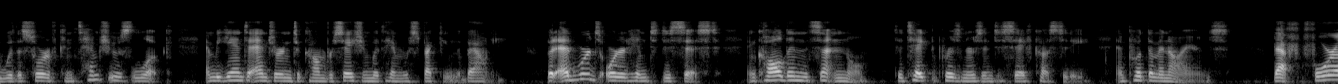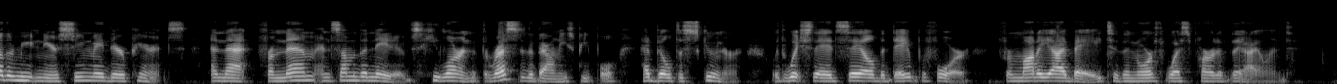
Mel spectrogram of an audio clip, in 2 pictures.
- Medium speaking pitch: Yes, medium, 160 Hz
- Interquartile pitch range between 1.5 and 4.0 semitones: Yes, average, 2.9 semitones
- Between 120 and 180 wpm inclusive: No, average, 200 wpm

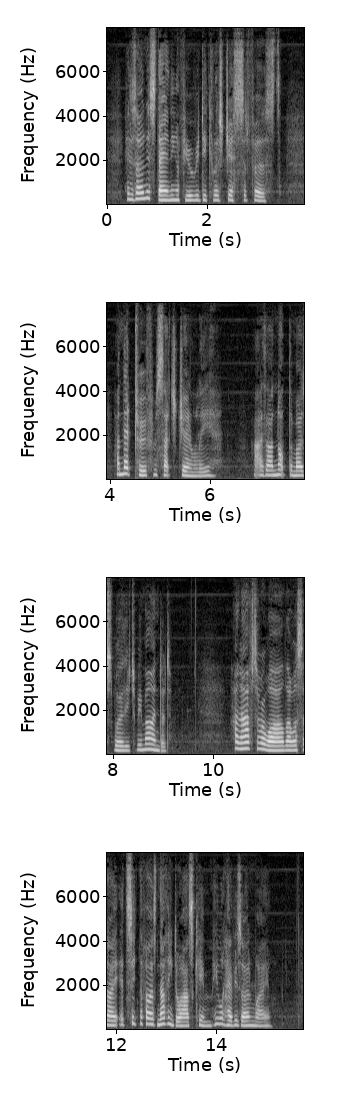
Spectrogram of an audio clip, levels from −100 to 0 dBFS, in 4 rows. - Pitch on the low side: No, high, 210 Hz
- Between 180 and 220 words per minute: No, average, 170 wpm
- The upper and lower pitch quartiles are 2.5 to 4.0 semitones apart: Yes, average, 3.4 semitones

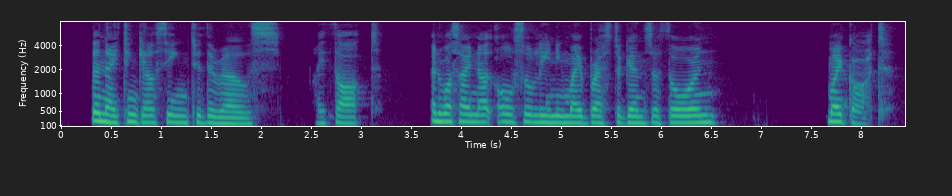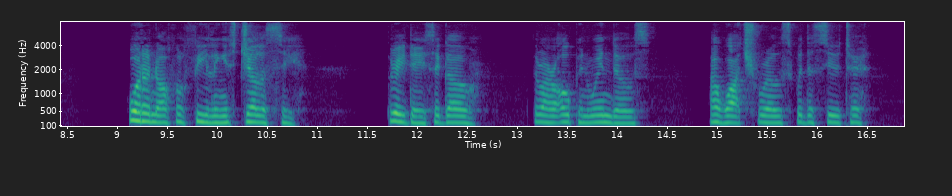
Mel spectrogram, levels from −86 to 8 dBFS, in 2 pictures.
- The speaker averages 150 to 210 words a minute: No, average, 140 wpm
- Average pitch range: No, narrow, 1.9 semitones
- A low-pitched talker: No, high, 190 Hz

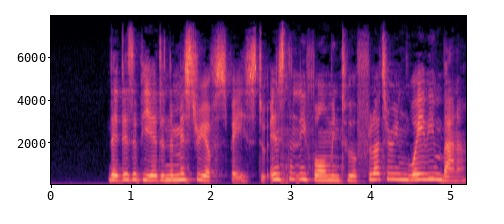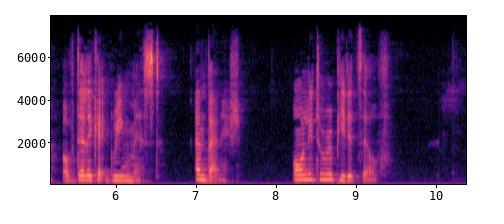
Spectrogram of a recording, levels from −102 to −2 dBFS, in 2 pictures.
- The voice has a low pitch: No, high, 230 Hz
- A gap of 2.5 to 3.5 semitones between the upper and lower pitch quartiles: Yes, average, 2.9 semitones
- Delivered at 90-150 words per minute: Yes, average, 145 wpm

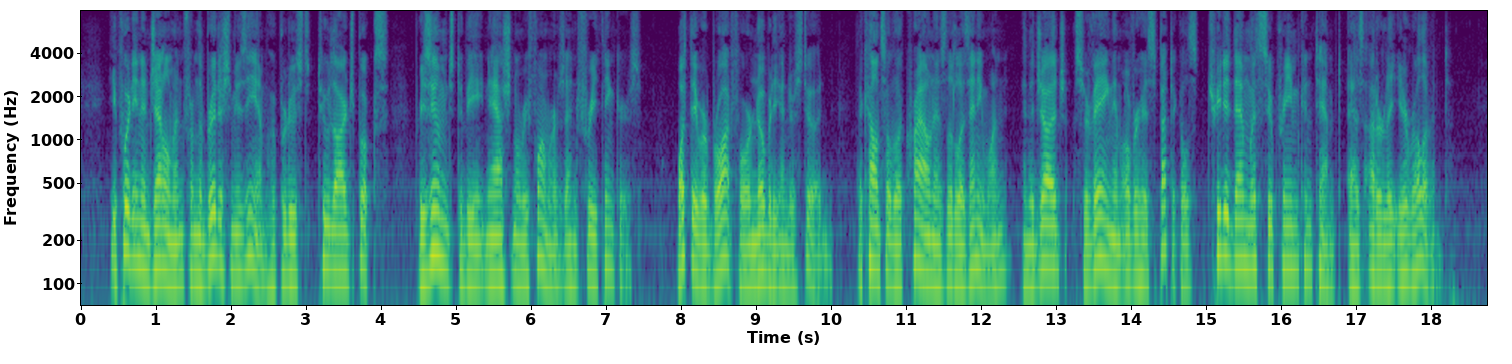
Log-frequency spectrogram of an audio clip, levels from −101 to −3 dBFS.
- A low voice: Yes, low, 105 Hz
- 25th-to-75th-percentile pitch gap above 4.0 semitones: Yes, average, 4.8 semitones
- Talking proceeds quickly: No, average, 175 wpm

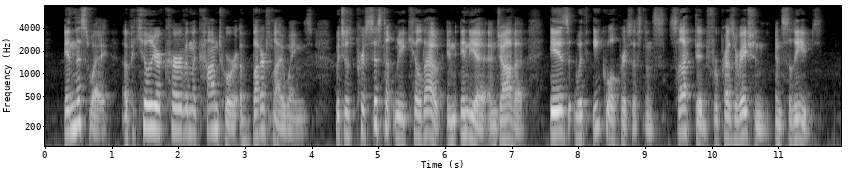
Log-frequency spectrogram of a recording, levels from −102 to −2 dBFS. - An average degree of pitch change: No, wide, 6.8 semitones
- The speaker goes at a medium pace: Yes, average, 155 wpm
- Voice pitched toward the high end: No, medium, 145 Hz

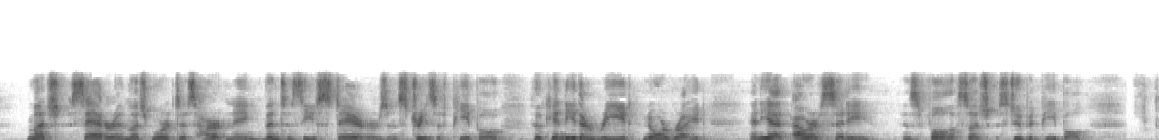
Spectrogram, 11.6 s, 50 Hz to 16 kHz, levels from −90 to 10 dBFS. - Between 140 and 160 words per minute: Yes, average, 155 wpm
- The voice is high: No, medium, 180 Hz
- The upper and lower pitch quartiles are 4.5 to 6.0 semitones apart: No, average, 4.1 semitones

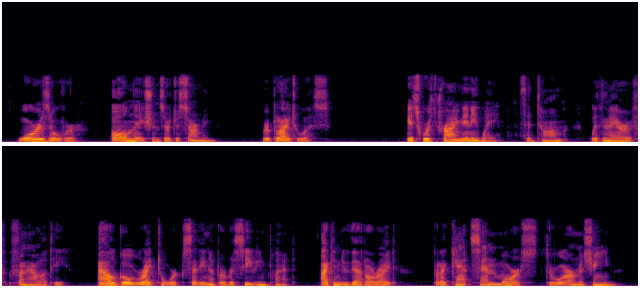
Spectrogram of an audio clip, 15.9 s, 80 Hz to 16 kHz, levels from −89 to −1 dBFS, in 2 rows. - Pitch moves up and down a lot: Yes, wide, 6.6 semitones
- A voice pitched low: No, medium, 155 Hz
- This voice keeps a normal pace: Yes, average, 170 wpm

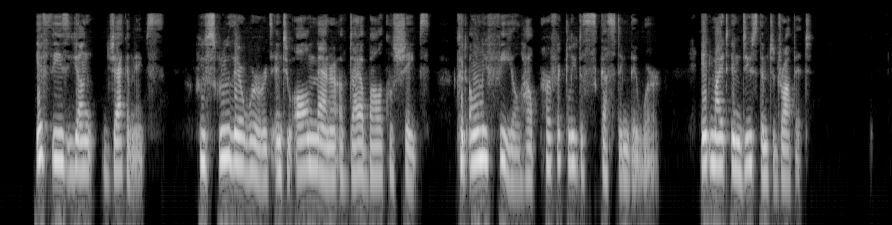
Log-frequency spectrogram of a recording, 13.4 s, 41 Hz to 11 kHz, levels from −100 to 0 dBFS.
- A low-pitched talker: No, medium, 165 Hz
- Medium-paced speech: No, slow, 130 wpm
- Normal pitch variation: Yes, average, 4.7 semitones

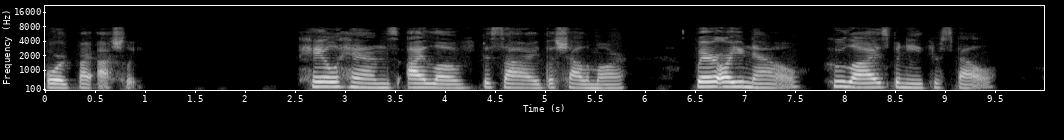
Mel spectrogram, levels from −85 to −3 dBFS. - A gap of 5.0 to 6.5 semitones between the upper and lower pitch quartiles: No, average, 3.2 semitones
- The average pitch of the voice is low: No, high, 190 Hz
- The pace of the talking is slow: Yes, slow, 110 wpm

